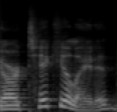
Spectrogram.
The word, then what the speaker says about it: articulate: If we're going to use it as an adjective, the stress is still on the second syllable, but that final syllable has more of a short I sound, articulate.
